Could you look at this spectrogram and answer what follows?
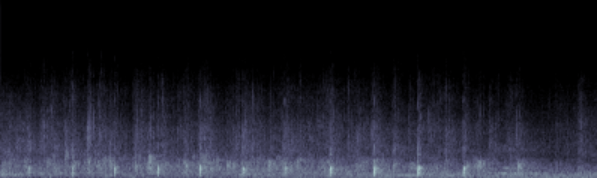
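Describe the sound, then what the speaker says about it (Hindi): A festival audience applauds a film with sparse, rhythmic clapping that carries on steadily for a few seconds in a reverberant hall. "दोस्तों आपकी तालियां दे अभिषेक मल्लेश की फिल्म अभी दे अप्लॉज"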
